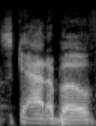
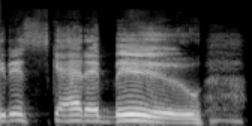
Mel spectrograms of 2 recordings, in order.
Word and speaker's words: Skattebo: It is not Skattebo, folks. We got to pronounce it correctly. It is Skattebo. So think about the ghosts that are haunting your house right now, and there you go.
